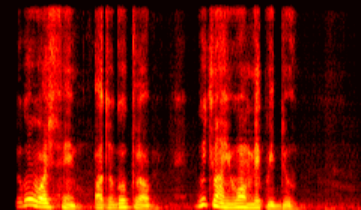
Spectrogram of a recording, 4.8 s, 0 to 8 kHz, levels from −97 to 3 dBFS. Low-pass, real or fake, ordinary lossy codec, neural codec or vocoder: none; fake; none; codec, 16 kHz, 8 kbps, FreqCodec, smaller model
